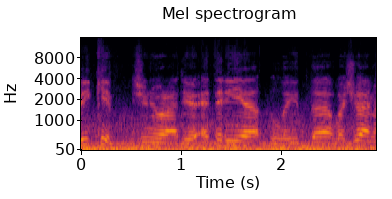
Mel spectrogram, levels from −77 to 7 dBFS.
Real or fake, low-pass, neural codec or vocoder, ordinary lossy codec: real; 14.4 kHz; none; Opus, 16 kbps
